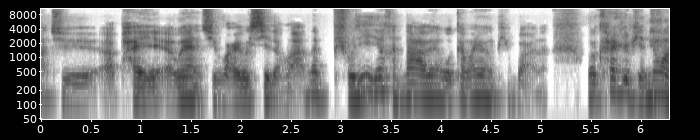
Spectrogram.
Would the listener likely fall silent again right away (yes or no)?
yes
